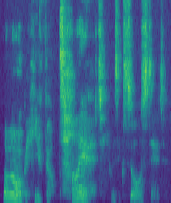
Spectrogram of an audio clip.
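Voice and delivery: slow, drawn-out tiredness; a touch of yawning weariness; weary. A narrator's reading. Narrator acts the boy's tiredness.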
